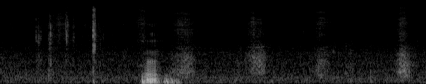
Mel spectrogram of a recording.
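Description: Pens scratching and tapping faintly on paper as picks are written down, with a brief murmur of voice about a second and a half in.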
